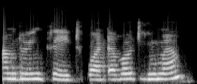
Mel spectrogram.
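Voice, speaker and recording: A woman's voice: a little high, flat delivery, moderate pace, a little mellow, dull audio. A woman from West Bengal with a Bengali Indian accent, practising conversation as an English learner in simple, non-fluent phrasing.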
